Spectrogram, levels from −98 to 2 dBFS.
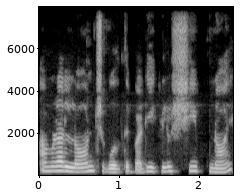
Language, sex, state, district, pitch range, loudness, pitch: Bengali, female, West Bengal, Jalpaiguri, 180-215 Hz, -21 LUFS, 195 Hz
